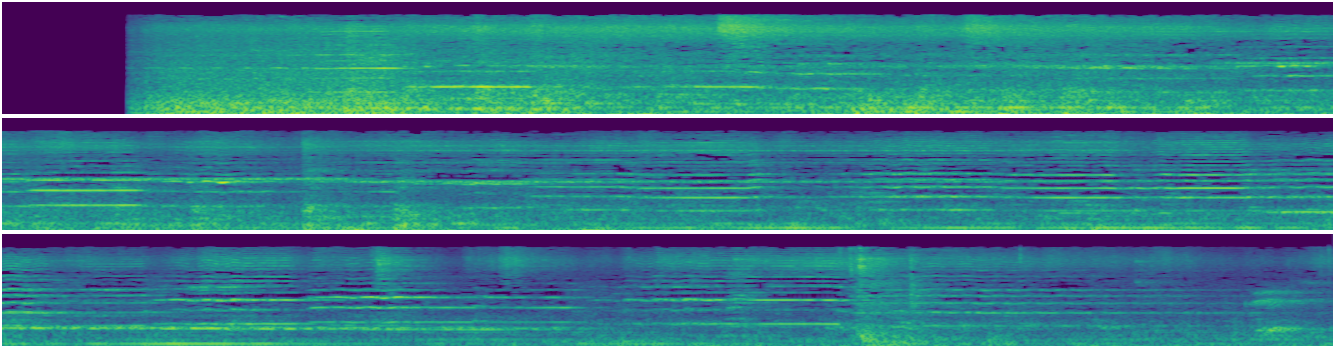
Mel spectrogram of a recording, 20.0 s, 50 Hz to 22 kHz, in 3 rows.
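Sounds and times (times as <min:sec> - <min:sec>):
subway train noise: 0:00.6 - 0:19.9
bowed fiddle melody: 0:01.2 - 0:19.9.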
